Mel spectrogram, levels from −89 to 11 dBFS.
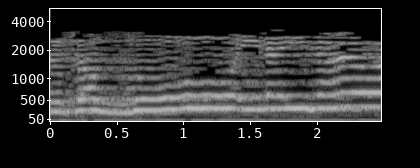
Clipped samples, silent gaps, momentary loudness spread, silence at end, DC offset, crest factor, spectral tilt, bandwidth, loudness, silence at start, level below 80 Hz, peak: under 0.1%; none; 2 LU; 0 s; 0.5%; 12 dB; -10.5 dB/octave; 3.5 kHz; -21 LUFS; 0 s; -66 dBFS; -10 dBFS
